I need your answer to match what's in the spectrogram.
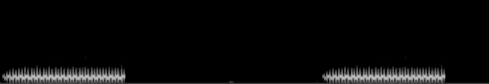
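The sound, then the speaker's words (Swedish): A phone ringing tone sounds twice, each steady buzzing tone lasting just over a second, separated by a two-second silence. It is clear and fairly loud, with no voices. The call is to a newly crowned Swedish champion in the 150 meter pass. “Då ringer vi upp då.”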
